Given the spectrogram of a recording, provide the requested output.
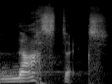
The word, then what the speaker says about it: Gnostics: Gnostics. That's a word that has a G on the end. It's a silent G, but it's taken from the Greek word gnosis, which means wisdom.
